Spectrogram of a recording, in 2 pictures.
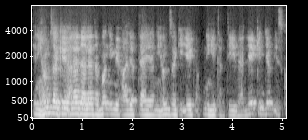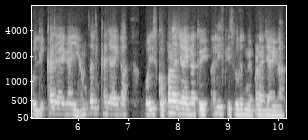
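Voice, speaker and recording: A man teaching Quran reading, explaining letters patiently and repeating them slowly. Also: mid-range voice, fairly even intonation. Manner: patient, repeats letters slowly, recites verses in drawn-out chant. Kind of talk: explanatory lesson. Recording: echoey, dull lo-fi room sound.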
